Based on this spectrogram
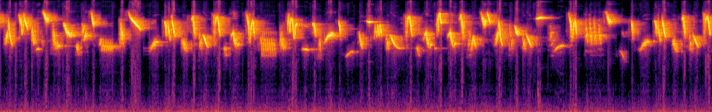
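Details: Canary singing on a master track for training songbirds: a long, nonstop flow of quick chirps, trills and down-slurred notes, occasional clear high whistles, even in loudness across ten seconds, no background noise.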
